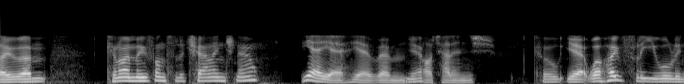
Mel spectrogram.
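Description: No technical faults can be heard anywhere in this recording.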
